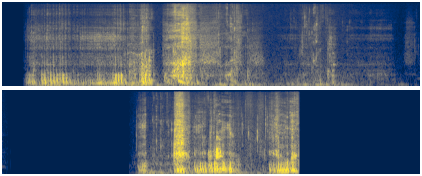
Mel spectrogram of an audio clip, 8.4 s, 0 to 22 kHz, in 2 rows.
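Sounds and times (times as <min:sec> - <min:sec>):
French Bulldog grunting and snorting: 0:00.2 - 0:03.5, 0:05.6 - 0:07.2.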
